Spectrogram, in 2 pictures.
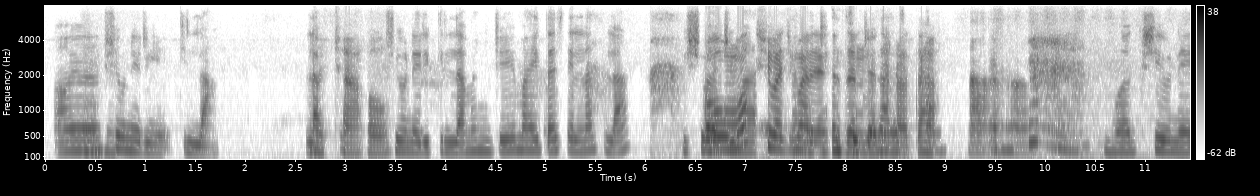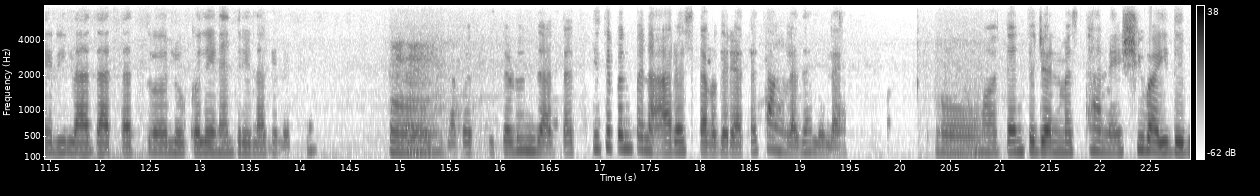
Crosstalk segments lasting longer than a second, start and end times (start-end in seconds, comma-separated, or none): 6.6-8.9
